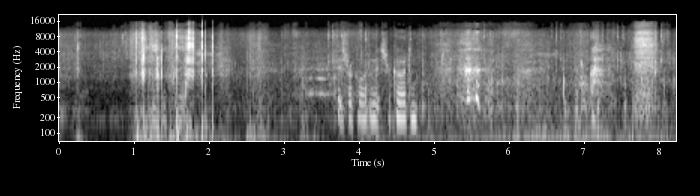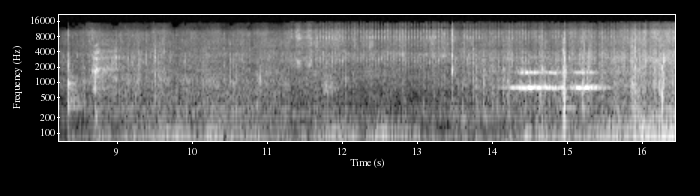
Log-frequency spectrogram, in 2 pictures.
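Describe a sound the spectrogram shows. A bicycle rattles over bumps.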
